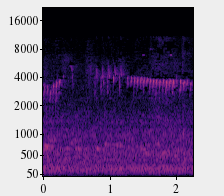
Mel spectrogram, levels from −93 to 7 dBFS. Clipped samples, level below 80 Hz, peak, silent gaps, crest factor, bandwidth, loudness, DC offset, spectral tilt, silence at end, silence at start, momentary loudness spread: under 0.1%; -82 dBFS; -30 dBFS; none; 18 dB; 11.5 kHz; -46 LUFS; under 0.1%; -3.5 dB/octave; 0 s; 0 s; 10 LU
